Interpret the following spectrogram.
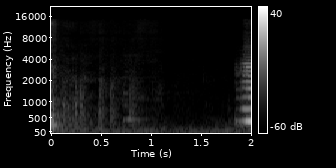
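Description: A fiddle starts playing a tune near the end, after a second or so of near silence, opening on a loud bowed note held on one pitch.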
